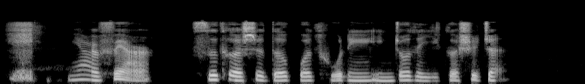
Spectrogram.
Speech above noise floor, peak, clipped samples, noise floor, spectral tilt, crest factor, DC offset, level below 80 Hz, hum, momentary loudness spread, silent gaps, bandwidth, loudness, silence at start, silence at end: 54 dB; -2 dBFS; under 0.1%; -72 dBFS; -3 dB/octave; 18 dB; under 0.1%; -58 dBFS; none; 12 LU; none; 8.4 kHz; -18 LUFS; 0.1 s; 0.85 s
